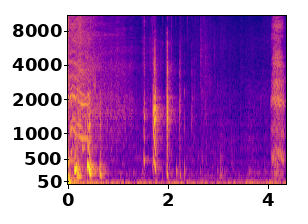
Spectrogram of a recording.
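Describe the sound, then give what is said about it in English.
A voice imitates a car engine that won't turn over or rev up: a strained, wheezy vocal sputter, then a few choppy, rhythmic bursts and a final breathy huff, fairly loud. “like a car is turning over. Well, that won't turn over. That won't rev up.”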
